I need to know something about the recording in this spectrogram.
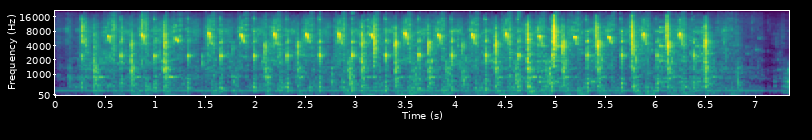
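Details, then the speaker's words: Coleman 414 Powerhouse two-burner camp stove (August 1993, garage-sale find) being pumped after fuel tank cleaning: quick, regular squelching pump strokes about three a second at steady pace; tank pressurizing normally, check valve then settling. "now we're going to test our pump we want to make sure our pump is good"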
